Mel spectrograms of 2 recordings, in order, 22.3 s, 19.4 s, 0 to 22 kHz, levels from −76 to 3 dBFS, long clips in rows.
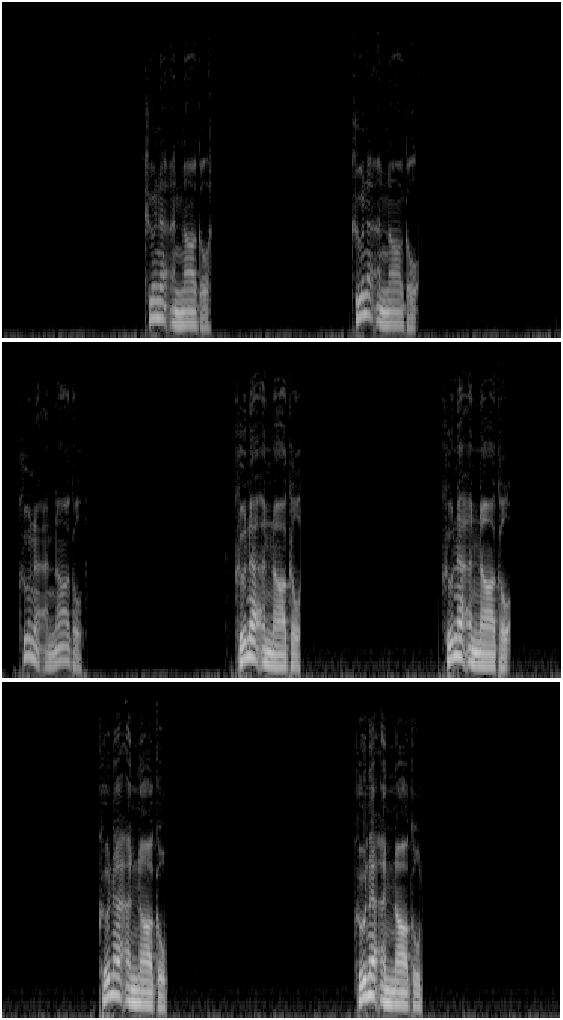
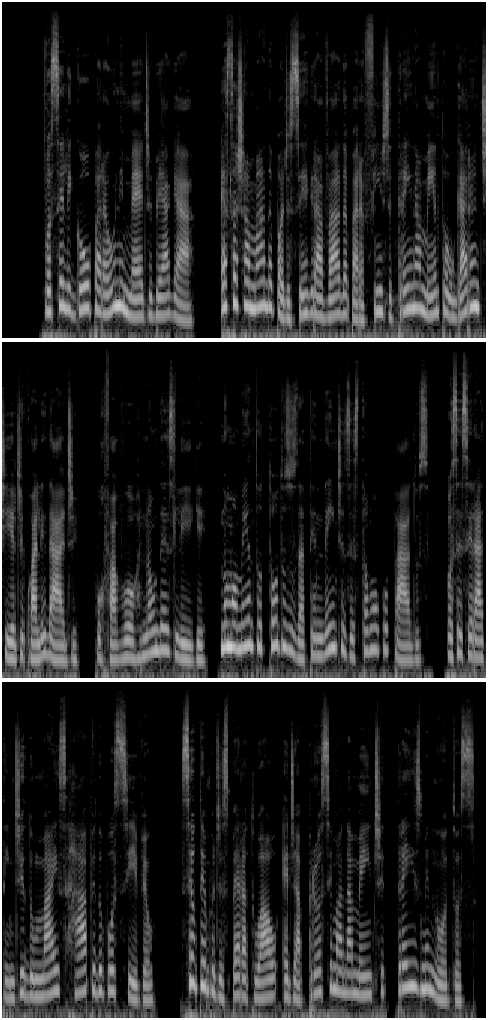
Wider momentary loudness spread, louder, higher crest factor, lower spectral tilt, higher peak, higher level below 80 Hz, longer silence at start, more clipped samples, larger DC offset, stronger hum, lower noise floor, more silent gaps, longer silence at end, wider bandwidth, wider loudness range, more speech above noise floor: first, 17 LU vs 7 LU; first, -22 LUFS vs -26 LUFS; about the same, 20 dB vs 18 dB; first, -7.5 dB/octave vs -4.5 dB/octave; first, -6 dBFS vs -10 dBFS; second, -56 dBFS vs -50 dBFS; first, 1.9 s vs 0.55 s; neither; neither; neither; second, -68 dBFS vs under -90 dBFS; second, none vs 2.59-2.91 s, 7.50-7.69 s, 9.21-9.33 s, 12.22-12.33 s, 14.99-15.27 s, 18.07-18.13 s; first, 1.85 s vs 0.15 s; second, 15.5 kHz vs 19.5 kHz; first, 11 LU vs 3 LU; second, 47 dB vs over 64 dB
